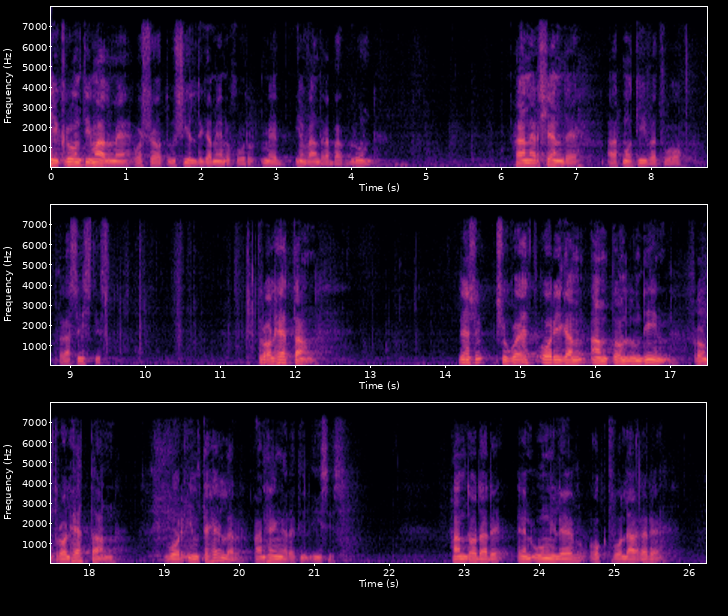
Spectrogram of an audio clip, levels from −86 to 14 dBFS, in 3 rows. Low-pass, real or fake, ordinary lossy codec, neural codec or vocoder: 7.2 kHz; fake; none; vocoder, 44.1 kHz, 128 mel bands, Pupu-Vocoder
